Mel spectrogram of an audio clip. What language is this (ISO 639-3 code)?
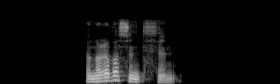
kab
